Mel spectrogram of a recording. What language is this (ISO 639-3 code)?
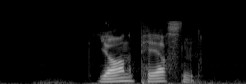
nor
